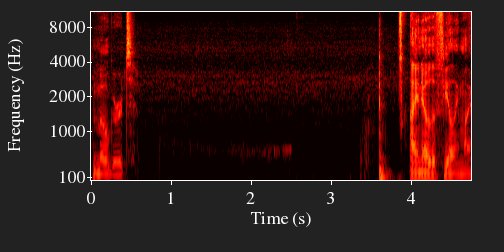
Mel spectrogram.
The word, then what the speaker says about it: MOGRT: sudden craving for yogurt because it rhymes with mo Gert I know the feeling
